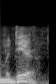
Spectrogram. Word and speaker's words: Madeira: Uh, they have was it Madeira? I always get them. I always say that wrong. Medina? No, Madeira. Madeira.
